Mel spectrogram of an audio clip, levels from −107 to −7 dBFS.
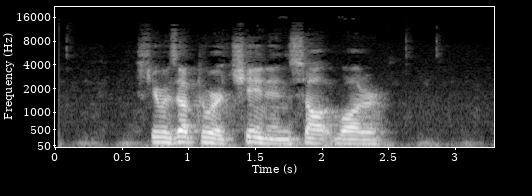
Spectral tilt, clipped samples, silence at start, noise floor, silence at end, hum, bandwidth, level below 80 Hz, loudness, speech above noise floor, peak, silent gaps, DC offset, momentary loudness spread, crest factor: -7 dB/octave; under 0.1%; 0.75 s; -52 dBFS; 0.8 s; none; 9.4 kHz; -46 dBFS; -20 LUFS; 33 dB; -2 dBFS; none; under 0.1%; 10 LU; 18 dB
